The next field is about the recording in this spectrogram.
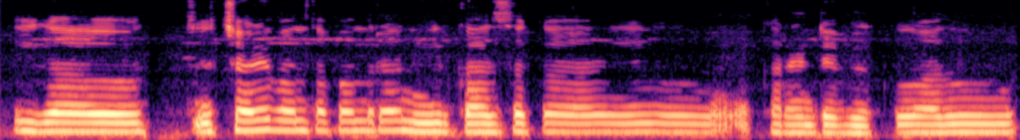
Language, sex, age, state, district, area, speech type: Kannada, female, 30-45, Karnataka, Koppal, rural, spontaneous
